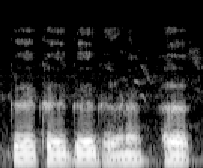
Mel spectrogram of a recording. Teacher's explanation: ये कंठ से यानी कि गले से हो रहा है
